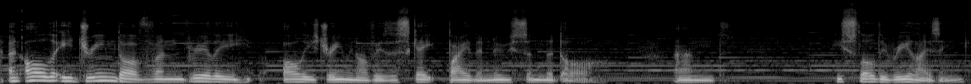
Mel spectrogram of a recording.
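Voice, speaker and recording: A man telling first-person dark comedy horror stories in a sardonic, conversational, sweary manner as a petty werewolf. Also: lowish voice, creaky. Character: petty, sardonic werewolf narrating his own misdeeds. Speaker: podcast host and storyteller narrating in character.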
